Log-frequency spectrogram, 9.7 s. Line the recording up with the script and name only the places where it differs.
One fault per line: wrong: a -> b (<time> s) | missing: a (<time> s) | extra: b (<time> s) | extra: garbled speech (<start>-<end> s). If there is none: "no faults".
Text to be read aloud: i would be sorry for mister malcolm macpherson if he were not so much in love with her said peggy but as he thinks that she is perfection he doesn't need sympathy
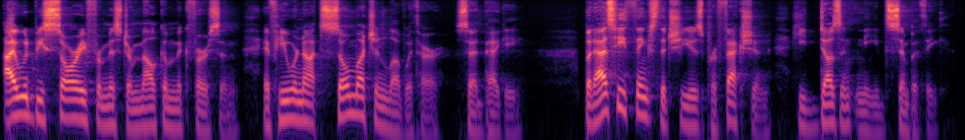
no faults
